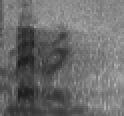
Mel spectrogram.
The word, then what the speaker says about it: Mainwaring: Actually, it's pronounced Mannering. – Then why the hell do you spell it Mainwaring?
